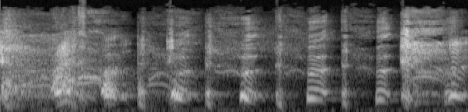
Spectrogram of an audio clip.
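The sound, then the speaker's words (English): A loud fit of harsh coughing after inhaling a dab of gelato cake cannabis concentrate from a rig, about nine rapid raspy bursts in quick succession with brief gasping breaks between them, and no talking. “The coughs hit late.”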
